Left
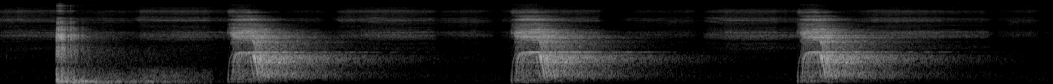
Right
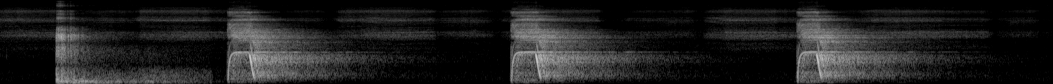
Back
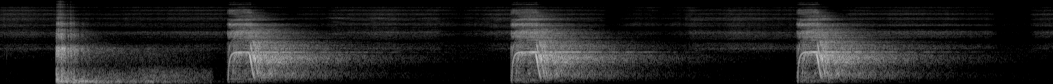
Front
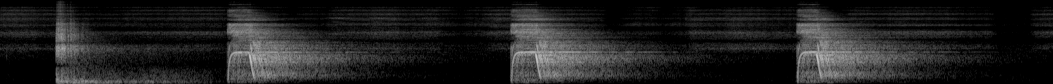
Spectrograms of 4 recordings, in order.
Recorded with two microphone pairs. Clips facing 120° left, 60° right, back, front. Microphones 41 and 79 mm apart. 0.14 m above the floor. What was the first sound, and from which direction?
An explosion, 135° right.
